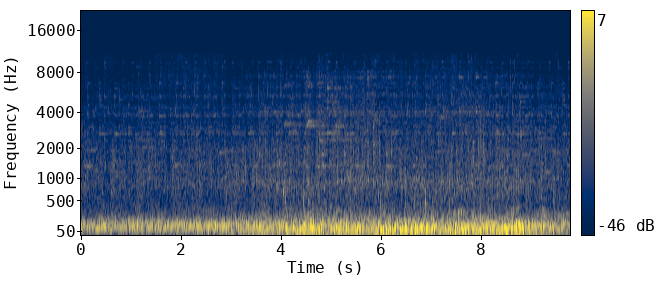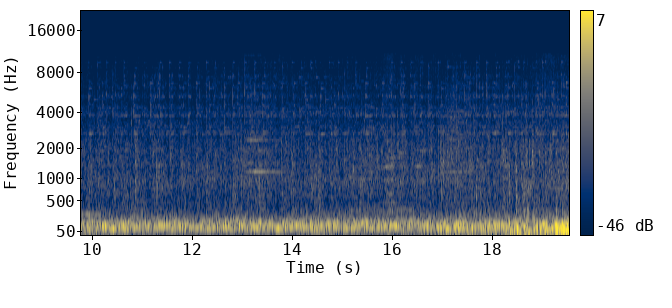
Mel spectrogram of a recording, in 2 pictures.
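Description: A low rumble of roaring fire drones steadily.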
